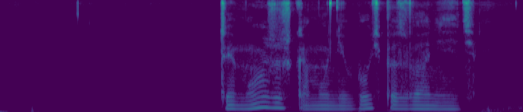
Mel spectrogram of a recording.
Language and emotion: Russian, sad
